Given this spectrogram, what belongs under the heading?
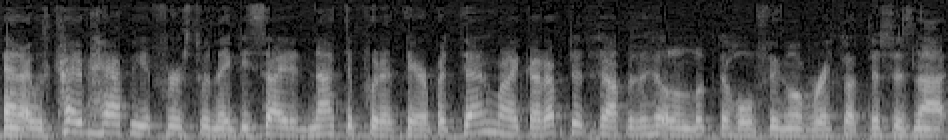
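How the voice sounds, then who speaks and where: A woman with an American accent speaks at a very fast pace with hardly any pauses. Her pitch is very deep and low, with ordinary variation. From US Northeast, Connecticut. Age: 80s+. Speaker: local preservation activist. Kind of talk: interview.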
